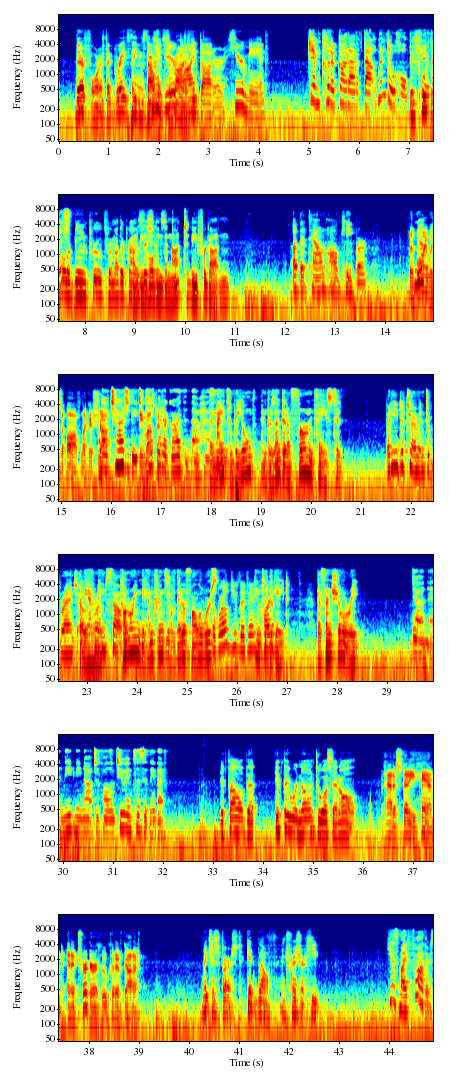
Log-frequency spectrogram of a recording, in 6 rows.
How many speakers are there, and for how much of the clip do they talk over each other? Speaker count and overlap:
10, about 18%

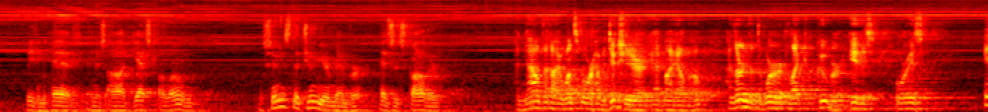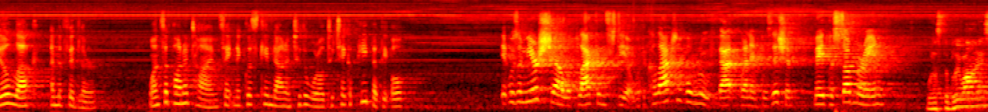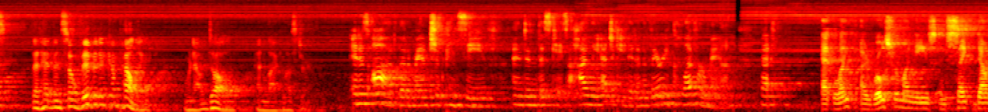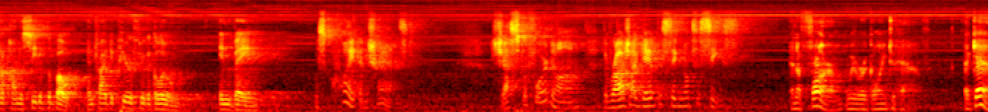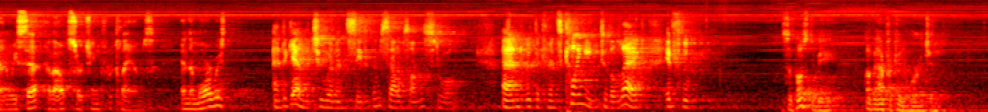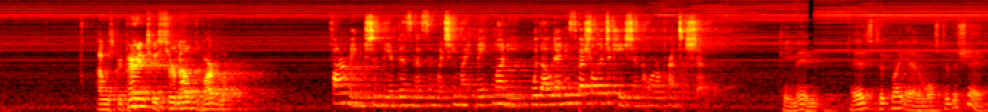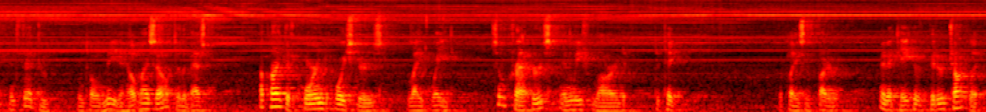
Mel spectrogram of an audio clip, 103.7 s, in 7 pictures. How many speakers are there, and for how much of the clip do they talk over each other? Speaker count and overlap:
9, no overlap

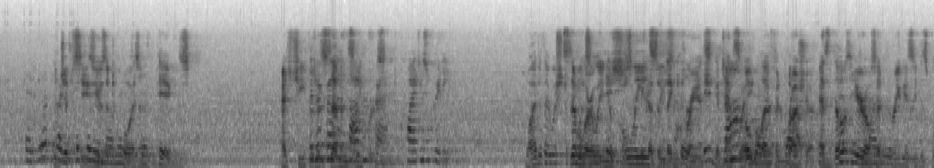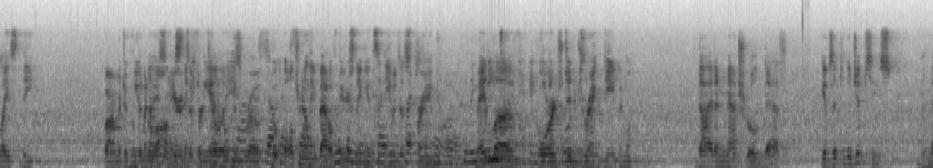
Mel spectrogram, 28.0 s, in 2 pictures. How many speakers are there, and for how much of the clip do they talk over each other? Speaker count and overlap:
4, about 53%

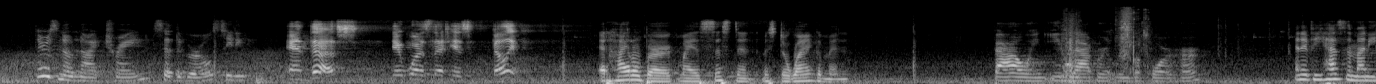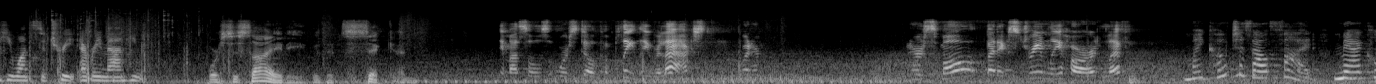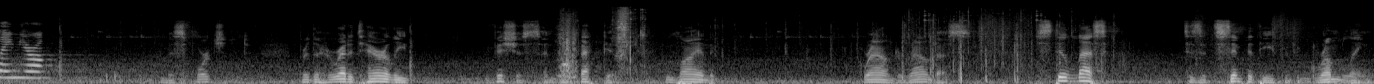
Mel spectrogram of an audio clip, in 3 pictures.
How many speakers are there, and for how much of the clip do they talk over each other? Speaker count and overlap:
6, no overlap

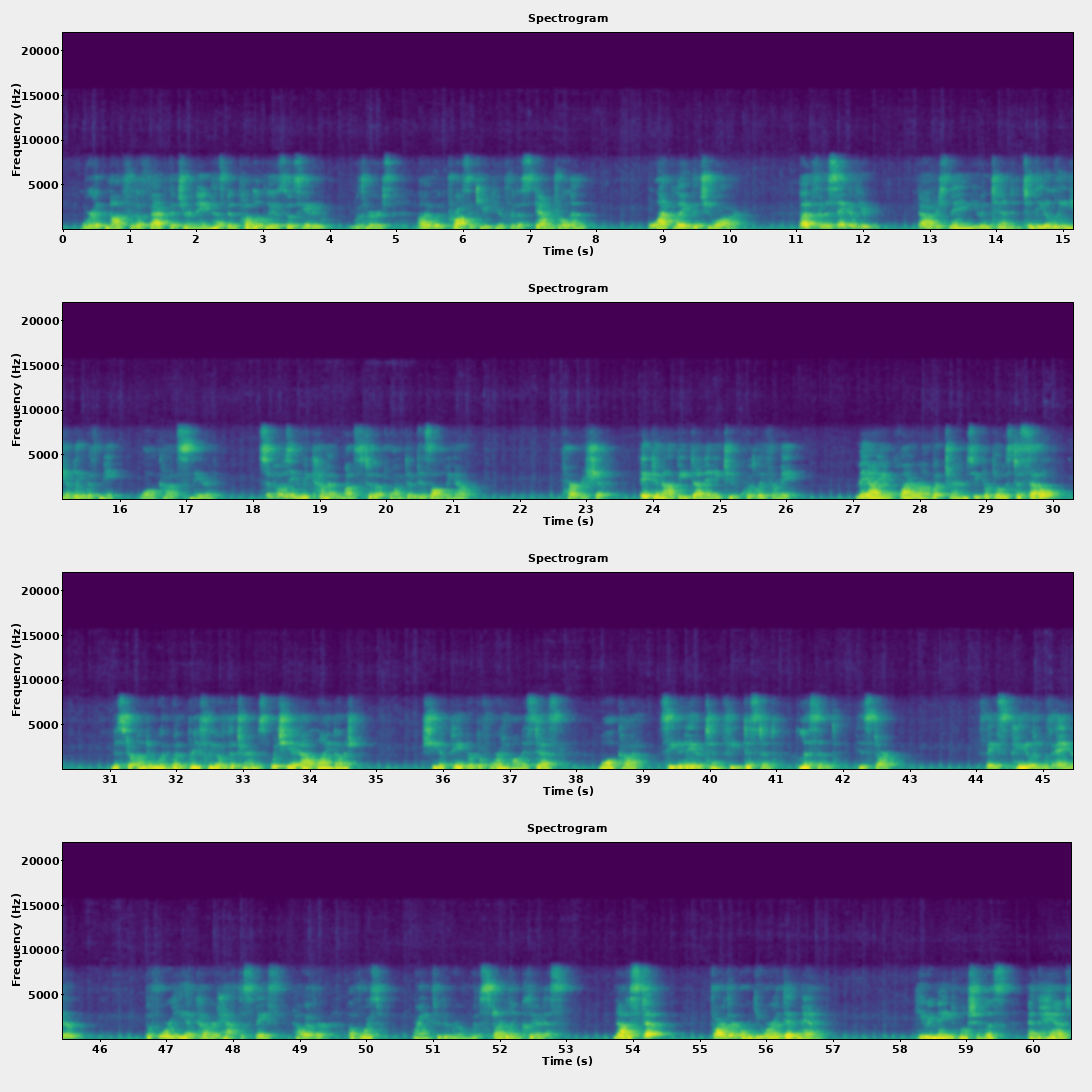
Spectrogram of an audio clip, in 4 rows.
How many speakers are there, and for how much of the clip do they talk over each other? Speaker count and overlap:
1, no overlap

